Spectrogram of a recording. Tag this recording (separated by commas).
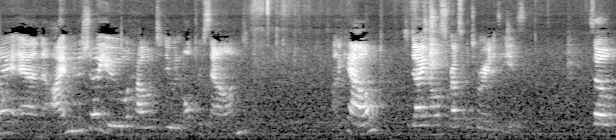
Speech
